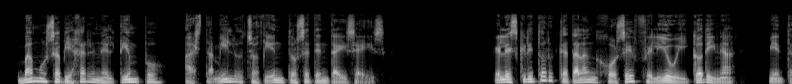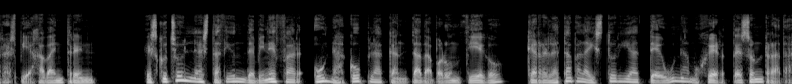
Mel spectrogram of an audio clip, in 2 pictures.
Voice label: Tour Guide, Audioguide Museum, deep, trustworthy, confident Male Voice; La Dolores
